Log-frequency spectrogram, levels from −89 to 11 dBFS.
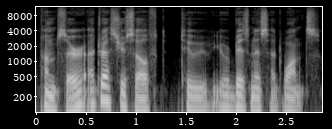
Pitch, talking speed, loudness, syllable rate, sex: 110 Hz, 190 wpm, -19 LUFS, 5.1 syllables/s, male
